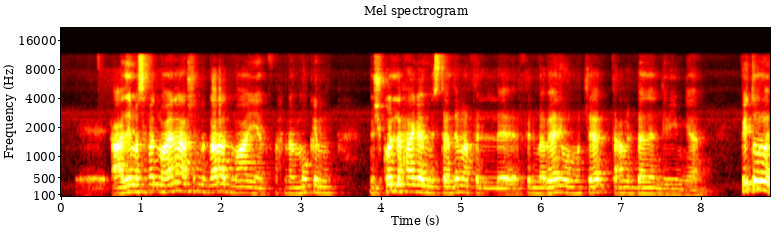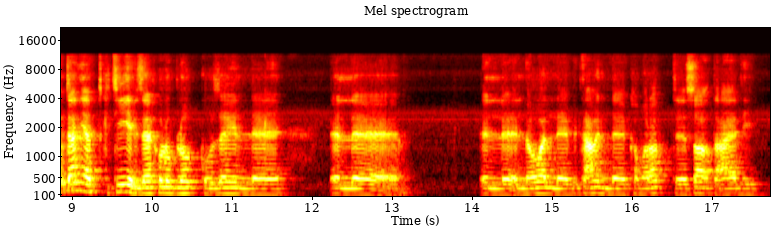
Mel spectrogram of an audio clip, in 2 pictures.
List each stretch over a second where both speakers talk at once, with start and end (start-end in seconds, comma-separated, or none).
none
